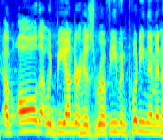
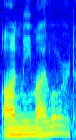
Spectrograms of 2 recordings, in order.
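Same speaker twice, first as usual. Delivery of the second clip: hushed, lowered scripture quote; quiet plea; 2 semitones lower, 6 dB quieter, slower than usual. Acted. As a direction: murmur the plea reverently, slowly. Quiet first take of the plea.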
